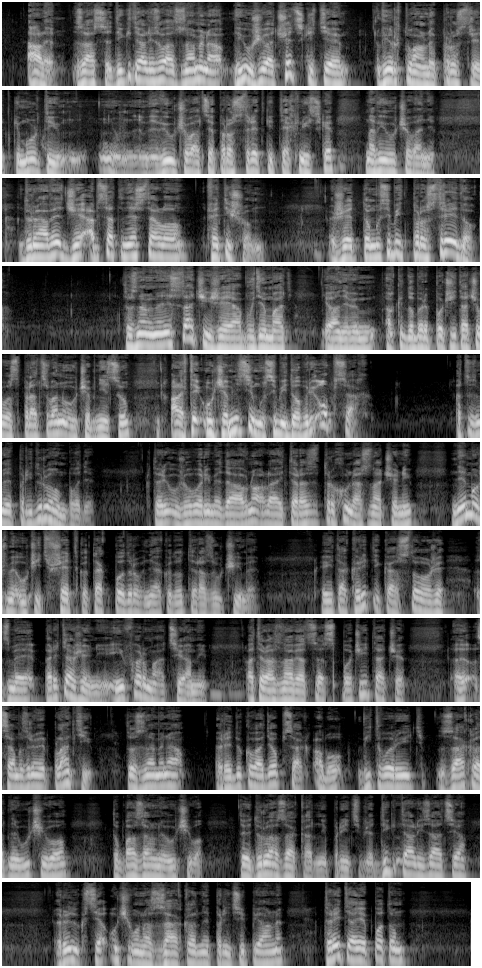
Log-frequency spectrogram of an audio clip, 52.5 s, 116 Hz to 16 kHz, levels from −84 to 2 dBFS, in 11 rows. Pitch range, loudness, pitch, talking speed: 125-155 Hz, -20 LUFS, 135 Hz, 135 wpm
